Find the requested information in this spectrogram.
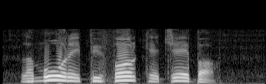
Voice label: "dgiex boeufs", Jèrriais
